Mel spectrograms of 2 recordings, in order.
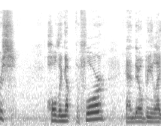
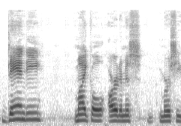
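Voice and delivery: ordinary talk

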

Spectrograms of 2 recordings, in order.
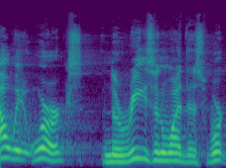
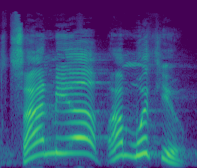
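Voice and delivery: eager volunteer; 11 semitones higher, slower than usual. Pretend. Others of you going sign me up, eager. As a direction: jump at the chance, high and bright.

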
